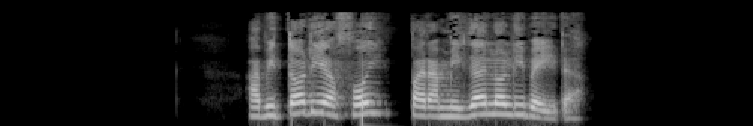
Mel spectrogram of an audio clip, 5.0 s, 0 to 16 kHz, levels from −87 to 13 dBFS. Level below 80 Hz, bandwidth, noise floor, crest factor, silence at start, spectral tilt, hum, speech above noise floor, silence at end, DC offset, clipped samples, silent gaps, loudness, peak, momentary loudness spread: -56 dBFS; 11.5 kHz; under -90 dBFS; 16 dB; 1.65 s; -3 dB/octave; none; over 77 dB; 1.15 s; under 0.1%; under 0.1%; none; -14 LUFS; 0 dBFS; 12 LU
